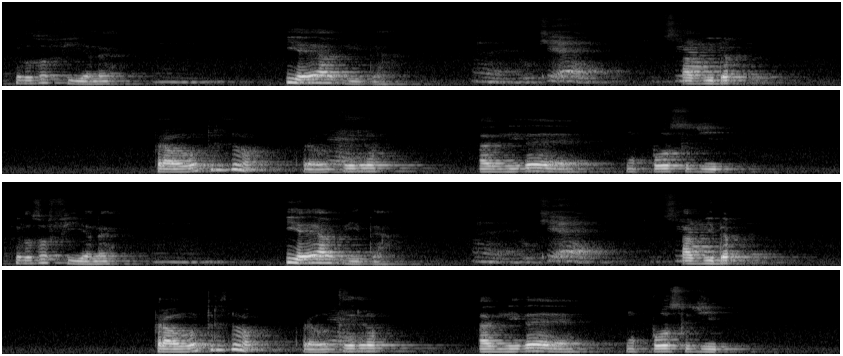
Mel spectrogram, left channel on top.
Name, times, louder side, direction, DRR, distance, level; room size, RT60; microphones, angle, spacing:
voice 1, 0.1-1.1 2.8-3.9 6.8-7.3 9.9-10.9 11.4-12.1 13.2-14.2 14.6-15.5, right 2 dB, 40° right, 7 dB, 0.7 m, -19 dB
voice 2, 1.5-2.1 4.7-5.9 6.4-7.6 11.6-12.0, left 1 dB, ahead, -5 dB, 6.0 m, -35 dB
14.5 x 13.5 x 5.3 m, 1.1 s
head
